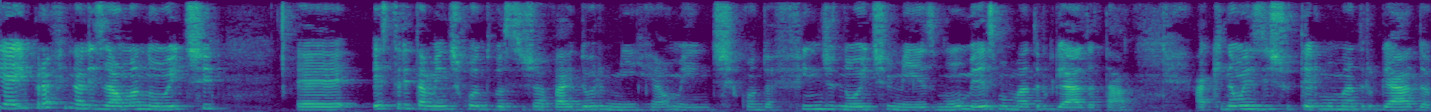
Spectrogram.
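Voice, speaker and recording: In a Brazilian accent, a somewhat breathy woman speaks at a moderate pace with a fairly high pitch and ordinary pitch variation, and audible room echo surrounds her voice. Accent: Brazilian accent when speaking French. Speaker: vlogger. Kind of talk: casual tutorial. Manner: informal, chatty with frequent fillers.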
